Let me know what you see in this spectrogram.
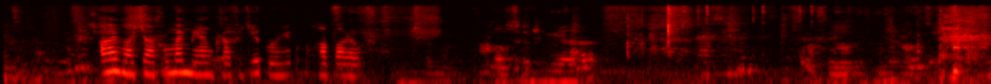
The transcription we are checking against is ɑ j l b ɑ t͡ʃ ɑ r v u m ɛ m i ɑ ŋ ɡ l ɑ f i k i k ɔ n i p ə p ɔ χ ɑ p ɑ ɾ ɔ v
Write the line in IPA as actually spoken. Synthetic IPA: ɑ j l v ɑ t͡ʃ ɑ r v u m ɛ m i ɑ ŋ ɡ ɾ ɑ f i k i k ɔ n i p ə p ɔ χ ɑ p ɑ ɾ ɔ v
